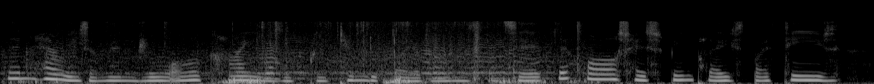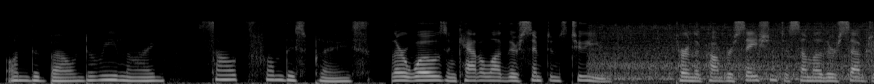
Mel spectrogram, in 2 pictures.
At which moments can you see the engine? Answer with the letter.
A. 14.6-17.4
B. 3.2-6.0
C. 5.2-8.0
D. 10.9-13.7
A.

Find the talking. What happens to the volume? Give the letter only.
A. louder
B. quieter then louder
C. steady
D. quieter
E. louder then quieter
C.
